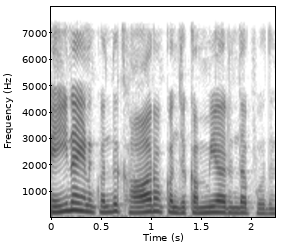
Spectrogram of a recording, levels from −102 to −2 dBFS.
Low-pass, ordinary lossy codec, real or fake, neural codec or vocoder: 7.2 kHz; none; real; none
